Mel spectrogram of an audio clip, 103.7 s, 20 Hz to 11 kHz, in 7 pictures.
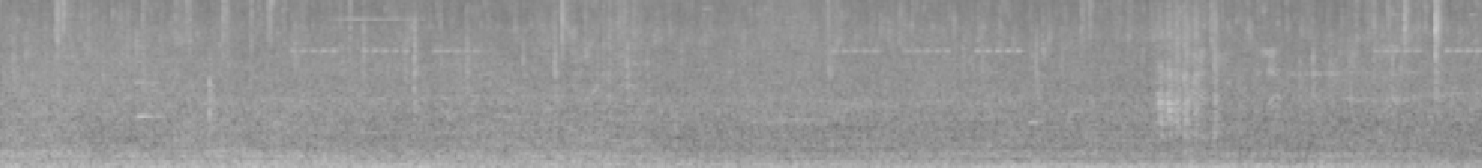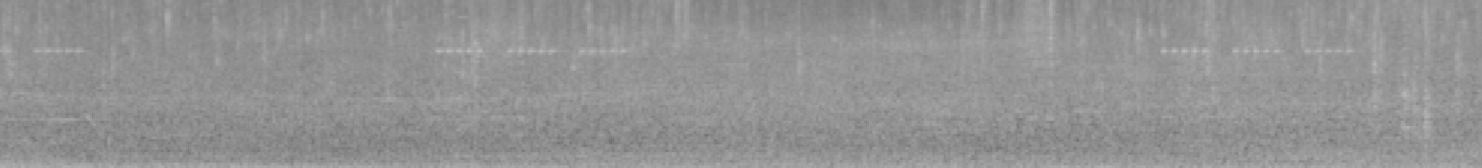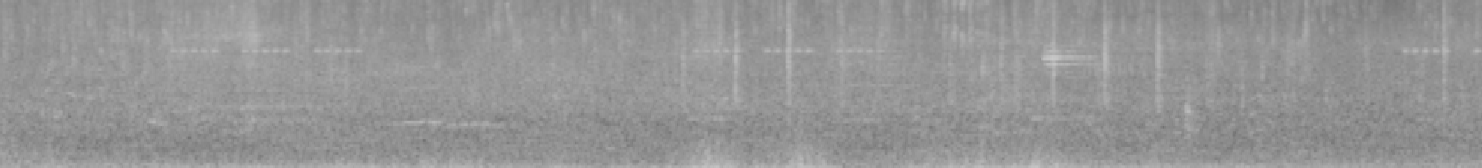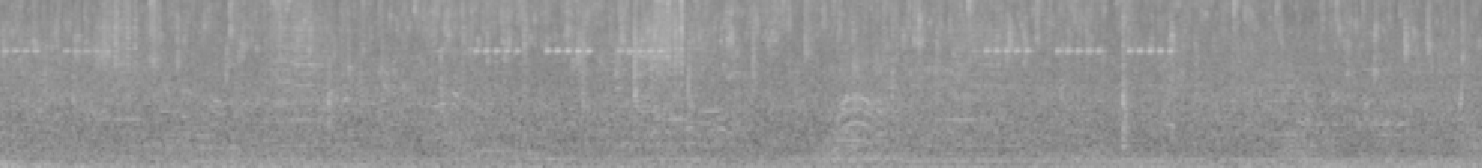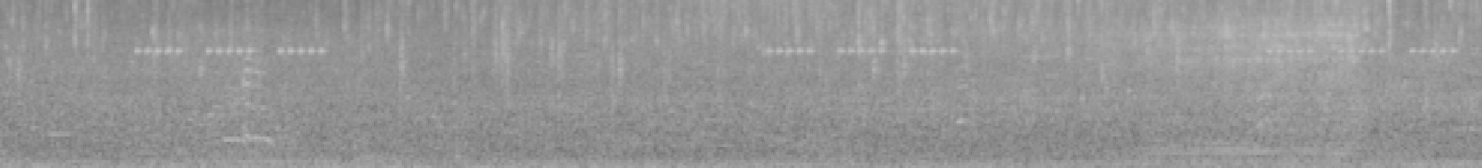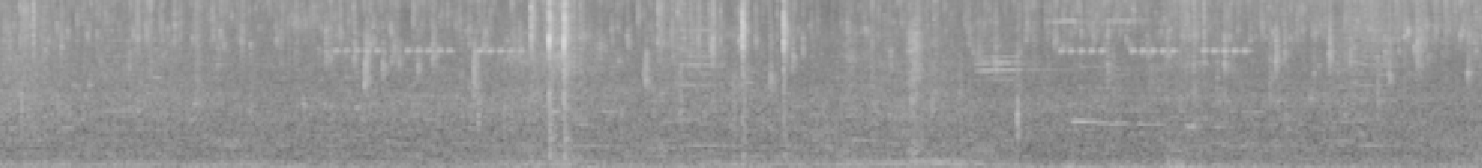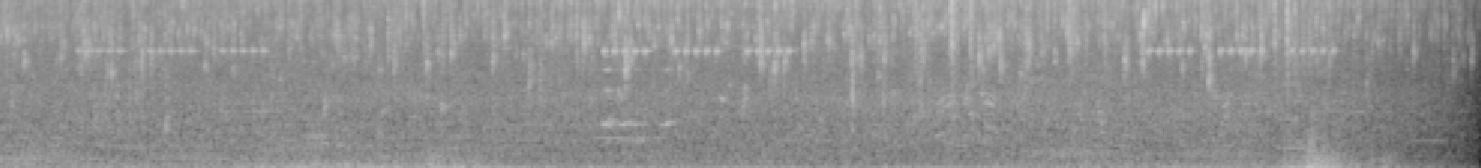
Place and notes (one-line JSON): {"title": "Heraklion Yacht Port - on a pier", "date": "2012-09-28 10:04:00", "description": "port ambience. electric box malfunction, forgotten water hose, roar form the nearby airport, horns form the roundabout", "latitude": "35.34", "longitude": "25.14", "altitude": "1", "timezone": "Europe/Athens"}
